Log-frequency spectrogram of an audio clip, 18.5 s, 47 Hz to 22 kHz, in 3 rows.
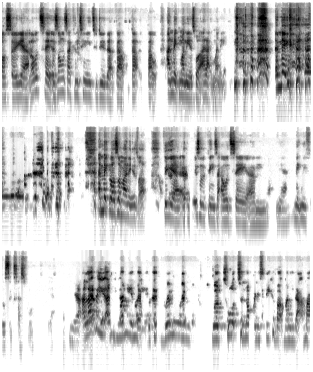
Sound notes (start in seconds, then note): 4.6 laughs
